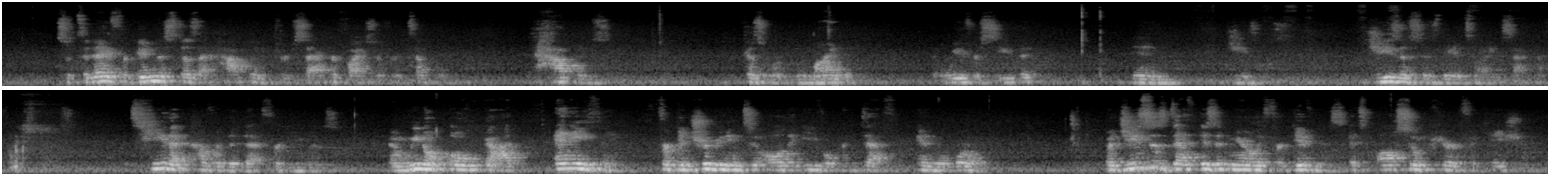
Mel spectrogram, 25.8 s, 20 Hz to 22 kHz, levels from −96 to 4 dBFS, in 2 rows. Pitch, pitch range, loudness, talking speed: 155 Hz, 140-175 Hz, -26 LUFS, 140 wpm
